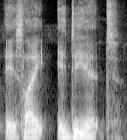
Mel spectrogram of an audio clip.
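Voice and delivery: usual speaking voice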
